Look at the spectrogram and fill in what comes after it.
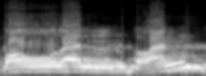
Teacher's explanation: ini tanwin ketemu hamzah, namanya idhar atau jelas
